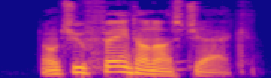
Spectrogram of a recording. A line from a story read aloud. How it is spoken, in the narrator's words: said sharply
